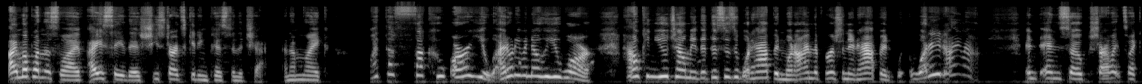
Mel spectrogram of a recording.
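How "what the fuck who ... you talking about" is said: high-pitched, incredulous confrontation; indignant retort. Retold or imitated. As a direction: retell it as an outraged challenge. Retelling her angry chat confrontation.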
